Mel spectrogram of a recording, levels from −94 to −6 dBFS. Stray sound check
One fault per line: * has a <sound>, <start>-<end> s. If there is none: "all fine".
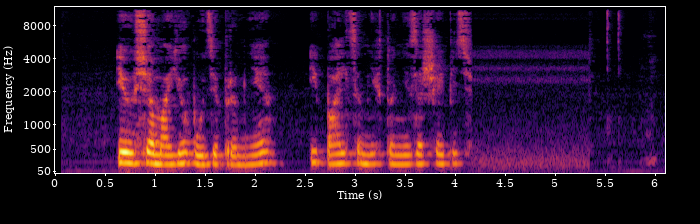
all fine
